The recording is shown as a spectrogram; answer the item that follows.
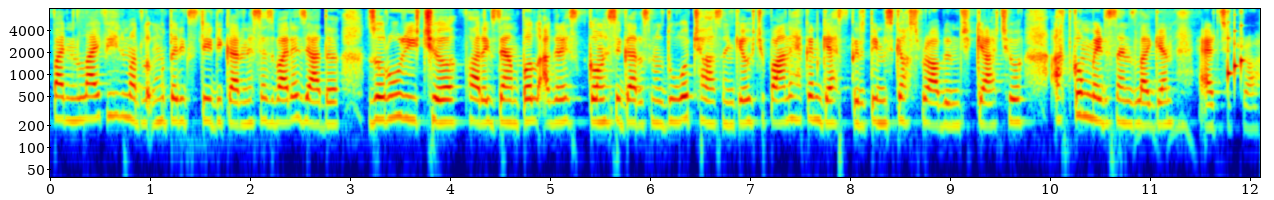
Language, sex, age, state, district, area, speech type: Kashmiri, female, 18-30, Jammu and Kashmir, Anantnag, rural, spontaneous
